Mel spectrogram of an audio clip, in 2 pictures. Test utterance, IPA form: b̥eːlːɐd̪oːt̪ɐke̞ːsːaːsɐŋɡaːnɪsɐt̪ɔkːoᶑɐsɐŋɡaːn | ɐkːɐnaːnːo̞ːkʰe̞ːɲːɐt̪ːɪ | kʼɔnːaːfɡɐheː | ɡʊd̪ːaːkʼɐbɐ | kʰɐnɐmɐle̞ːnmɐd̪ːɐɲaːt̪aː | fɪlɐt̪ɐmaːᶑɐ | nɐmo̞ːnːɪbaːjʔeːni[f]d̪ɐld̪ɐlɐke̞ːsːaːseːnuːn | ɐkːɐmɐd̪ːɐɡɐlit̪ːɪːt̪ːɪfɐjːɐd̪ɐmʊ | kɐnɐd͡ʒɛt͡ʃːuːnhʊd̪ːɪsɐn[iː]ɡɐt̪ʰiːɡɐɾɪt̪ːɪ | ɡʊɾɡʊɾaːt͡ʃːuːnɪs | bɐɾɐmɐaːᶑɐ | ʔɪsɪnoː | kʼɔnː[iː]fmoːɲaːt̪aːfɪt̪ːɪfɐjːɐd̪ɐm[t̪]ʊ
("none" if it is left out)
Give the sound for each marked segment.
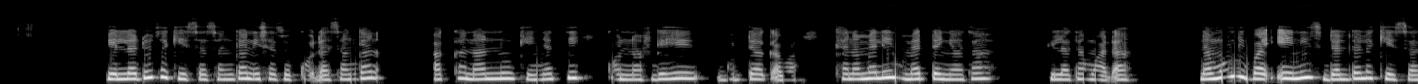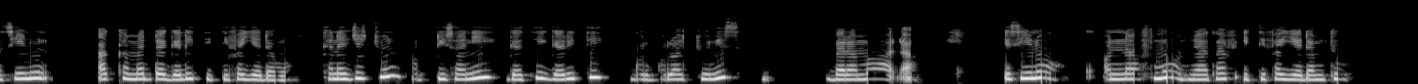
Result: s, iː, aː, t̪

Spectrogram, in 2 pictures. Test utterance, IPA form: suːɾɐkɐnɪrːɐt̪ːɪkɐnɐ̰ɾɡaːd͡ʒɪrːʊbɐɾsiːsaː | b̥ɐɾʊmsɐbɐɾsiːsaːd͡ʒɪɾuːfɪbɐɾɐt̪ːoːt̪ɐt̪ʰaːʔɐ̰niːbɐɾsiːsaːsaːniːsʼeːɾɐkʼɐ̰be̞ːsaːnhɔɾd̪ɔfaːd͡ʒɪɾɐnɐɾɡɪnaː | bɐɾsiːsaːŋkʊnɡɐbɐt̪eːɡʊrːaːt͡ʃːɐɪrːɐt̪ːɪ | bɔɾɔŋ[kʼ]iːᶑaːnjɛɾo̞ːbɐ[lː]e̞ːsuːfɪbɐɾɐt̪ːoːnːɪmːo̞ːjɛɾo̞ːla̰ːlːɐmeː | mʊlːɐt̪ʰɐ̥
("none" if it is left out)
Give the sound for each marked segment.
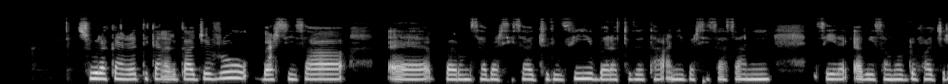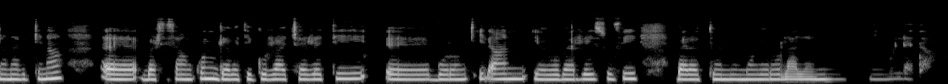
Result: kʼ, rː

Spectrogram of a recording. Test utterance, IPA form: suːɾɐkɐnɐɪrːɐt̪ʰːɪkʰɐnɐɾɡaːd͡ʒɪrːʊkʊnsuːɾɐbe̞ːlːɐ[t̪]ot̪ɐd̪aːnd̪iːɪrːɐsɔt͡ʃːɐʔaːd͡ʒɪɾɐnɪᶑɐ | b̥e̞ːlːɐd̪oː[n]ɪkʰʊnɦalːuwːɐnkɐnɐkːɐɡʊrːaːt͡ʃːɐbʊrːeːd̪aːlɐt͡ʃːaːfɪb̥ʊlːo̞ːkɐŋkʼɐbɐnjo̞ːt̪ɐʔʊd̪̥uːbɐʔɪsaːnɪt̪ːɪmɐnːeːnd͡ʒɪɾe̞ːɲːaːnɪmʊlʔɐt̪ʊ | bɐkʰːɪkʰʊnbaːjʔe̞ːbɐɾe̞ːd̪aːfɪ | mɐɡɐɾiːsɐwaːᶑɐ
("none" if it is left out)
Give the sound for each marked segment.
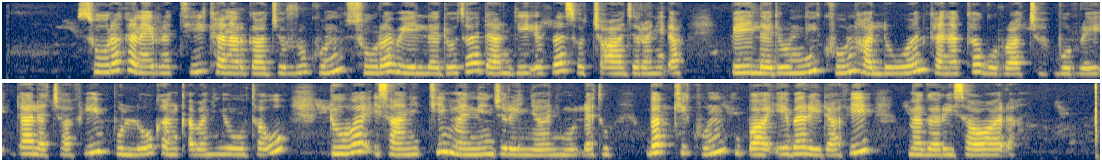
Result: d̪, nː

